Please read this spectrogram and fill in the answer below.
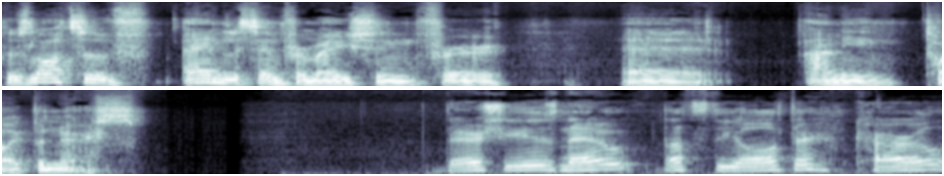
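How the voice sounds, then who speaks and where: In an Irish accent, a man with a fairly high pitch speaks at a very slow pace with very wide pitch swings. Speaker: newly qualified mental health nurse. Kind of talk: book review. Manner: casual, many fillers.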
